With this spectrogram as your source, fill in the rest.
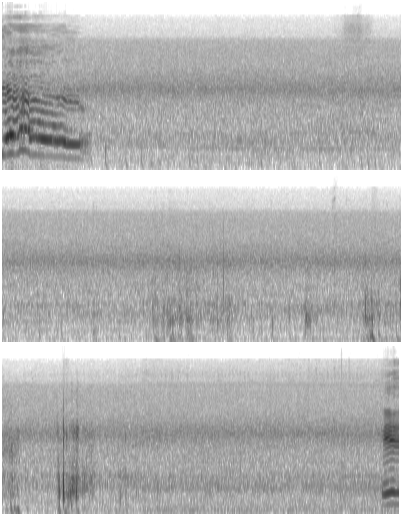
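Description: A cat meows loudly and close by at the start and again at the very end, outdoors on a hot day near a bayou. Between the calls there is only a faint background hiss and a few light knocks.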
